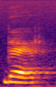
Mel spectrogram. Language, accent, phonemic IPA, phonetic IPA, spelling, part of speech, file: Armenian, Eastern Armenian, /der/, [der], դեռ, adverb, Hy-դեռ.ogg
- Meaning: still, yet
